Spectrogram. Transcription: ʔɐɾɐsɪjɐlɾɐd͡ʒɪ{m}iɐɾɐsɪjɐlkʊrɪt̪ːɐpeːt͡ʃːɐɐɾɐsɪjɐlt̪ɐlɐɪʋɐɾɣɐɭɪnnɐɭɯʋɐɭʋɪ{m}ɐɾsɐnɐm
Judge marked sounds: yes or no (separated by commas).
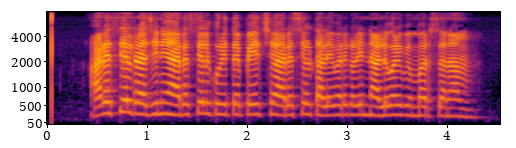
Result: no, yes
